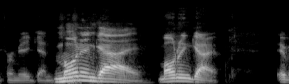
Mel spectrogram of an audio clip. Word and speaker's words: Monangai: Please pronounce the last name for me again. Monangai.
